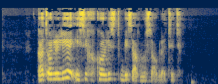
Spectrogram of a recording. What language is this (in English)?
Georgian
